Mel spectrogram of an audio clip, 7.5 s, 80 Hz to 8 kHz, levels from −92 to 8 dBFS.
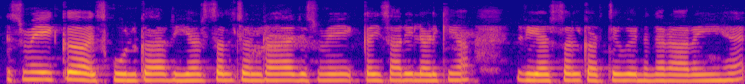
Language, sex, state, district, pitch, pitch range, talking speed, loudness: Hindi, female, Uttar Pradesh, Jalaun, 220 Hz, 215-230 Hz, 155 wpm, -16 LUFS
